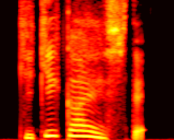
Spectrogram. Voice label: female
